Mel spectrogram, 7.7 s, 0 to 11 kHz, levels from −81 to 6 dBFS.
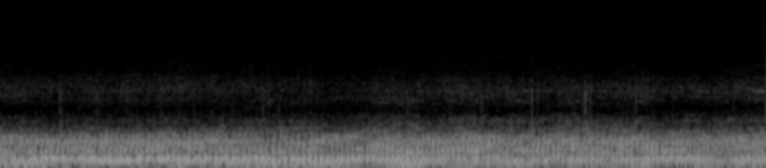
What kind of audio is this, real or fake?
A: real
